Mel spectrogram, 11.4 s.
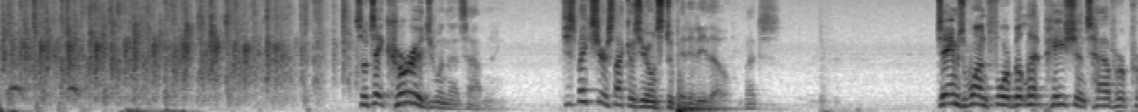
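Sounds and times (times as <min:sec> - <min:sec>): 
audience applauding and clapping: 0:00.0 - 0:03.6
speech: 0:03.6 - 0:07.8, 0:09.4 - 0:11.3.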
